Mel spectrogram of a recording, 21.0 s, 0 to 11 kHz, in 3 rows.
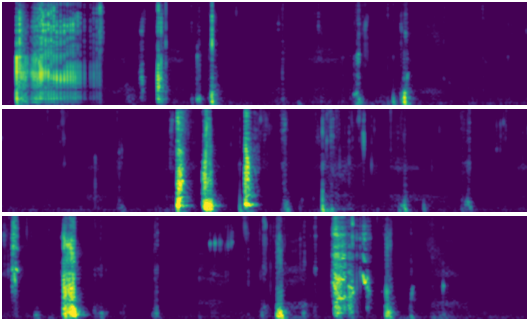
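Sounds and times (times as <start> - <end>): fart sound effect: 0.2 - 1.4.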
